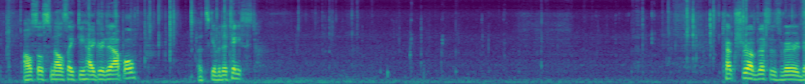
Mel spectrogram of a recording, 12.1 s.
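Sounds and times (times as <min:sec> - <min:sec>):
low steady hum: 0:00.0 - 0:12.0
faint chewing clicks: 0:04.4 - 0:10.4.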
